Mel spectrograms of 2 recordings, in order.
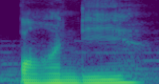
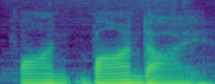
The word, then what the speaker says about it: Bondi: Bondi. Bondi. That's how you... Why would I care about that? How you pronounce that?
